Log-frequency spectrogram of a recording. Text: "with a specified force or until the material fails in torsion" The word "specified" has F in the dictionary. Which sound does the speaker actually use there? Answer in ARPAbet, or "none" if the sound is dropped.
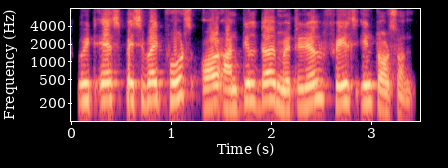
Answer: P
